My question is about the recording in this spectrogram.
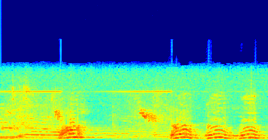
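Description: Dog barking: one bark about half a second in, then a quick run of four barks near the end.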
